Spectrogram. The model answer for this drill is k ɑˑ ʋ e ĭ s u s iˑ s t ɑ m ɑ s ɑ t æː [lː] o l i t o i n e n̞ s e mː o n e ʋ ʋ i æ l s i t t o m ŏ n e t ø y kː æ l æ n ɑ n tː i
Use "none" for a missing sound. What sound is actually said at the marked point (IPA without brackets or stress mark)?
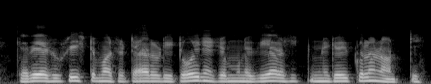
l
